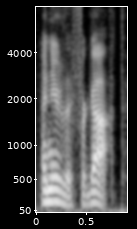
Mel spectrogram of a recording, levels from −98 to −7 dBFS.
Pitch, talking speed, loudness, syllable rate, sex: 145 Hz, 195 wpm, -18 LUFS, 6.2 syllables/s, female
